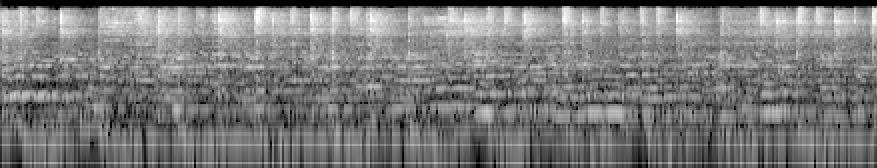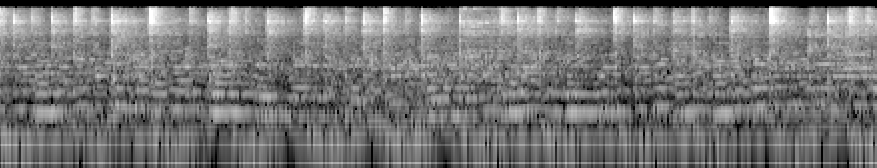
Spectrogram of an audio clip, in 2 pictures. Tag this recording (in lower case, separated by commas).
fiddle, music, music of latin america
